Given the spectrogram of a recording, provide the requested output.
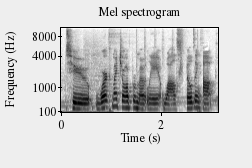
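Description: Young female vlogger, low-pitched, earnest and reflective, some fillers; home room, faint music bed. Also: fairly even intonation, measured pace, darkish tone. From Belgium. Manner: earnest, thoughtful, with filler words and self-corrections. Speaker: vlogger and life coach. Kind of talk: reflective talking-head vlog. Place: small room indoors at home. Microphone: fixed camera, framed chest-up.

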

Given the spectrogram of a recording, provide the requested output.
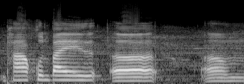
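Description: A man's voice: a little slow, a bit bright, highs cut off, soft background music. A young man hosting a live Let's Play, chatty and playful, joking and exclaiming as he plays. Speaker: gaming channel host. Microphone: home mic, recorded live over gameplay.

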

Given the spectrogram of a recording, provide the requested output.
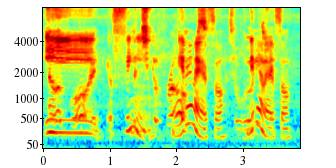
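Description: A woman giving casual, chatty commentary over her gameplay, reacting with animated exclamations. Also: a little high, takes it slowly, a loud crowd. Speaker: gaming channel host.

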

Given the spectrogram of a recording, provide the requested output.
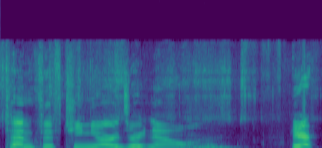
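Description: A man's voice: fairly high pitch, a little slow, fairly bright tone, clear, resonant tone, no echo. A young man vlogging outdoors in a park as he trains his puppy, switching between casual talk to viewers and upbeat praise and commands for the dog.

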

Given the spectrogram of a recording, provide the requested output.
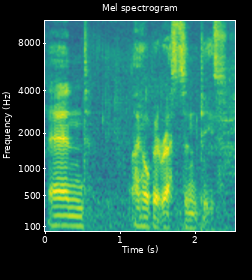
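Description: A man's voice: on the low side, takes it slowly, darkish tone, a little hiss or hum, low-quality recording. A man co-hosting in casual, joking conversation. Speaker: co-host.

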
